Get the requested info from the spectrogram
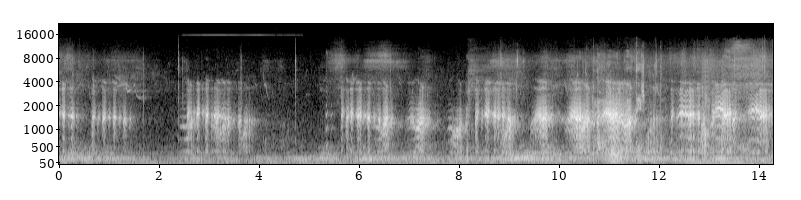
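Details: Tyrrhenian tree frogs giving rattling pulsed calls in repeated bursts, the calls overlapping and growing louder and denser toward the end of the recording, over a low background rumble.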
